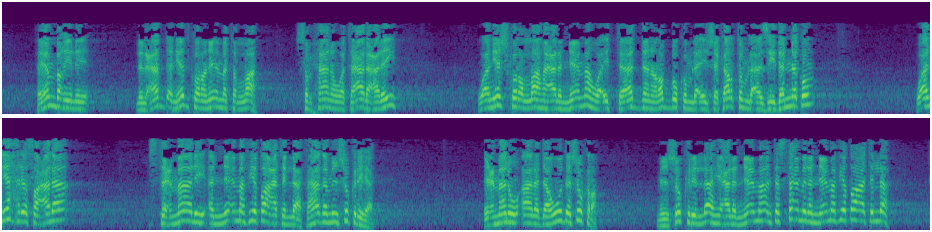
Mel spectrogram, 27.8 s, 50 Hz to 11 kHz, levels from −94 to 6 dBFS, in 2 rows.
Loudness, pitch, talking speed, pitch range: -18 LUFS, 205 Hz, 100 wpm, 175-240 Hz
